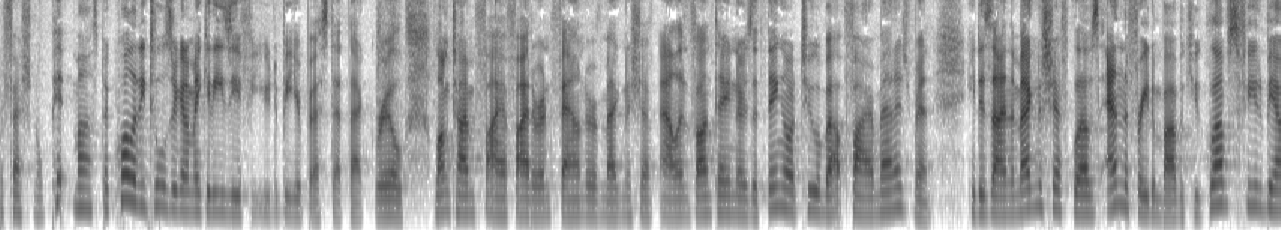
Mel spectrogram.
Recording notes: recorded live in front of a studio audience at the Studio 21 Podcast Café upstairs at Two Guys Smoke Shop in Salem, NH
